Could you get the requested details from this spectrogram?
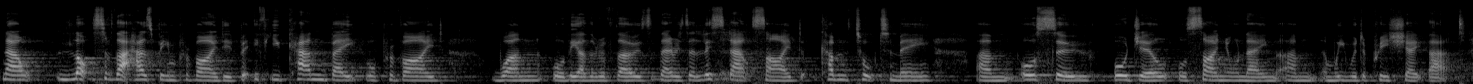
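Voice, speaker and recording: A woman's voice: medium pitch, level tone, unhurried, fairly bright tone. A woman giving informal church notices from memory. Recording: reverberant church hall.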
